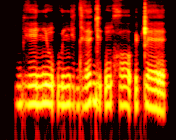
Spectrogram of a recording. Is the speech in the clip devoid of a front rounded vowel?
yes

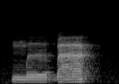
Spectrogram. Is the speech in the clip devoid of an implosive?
no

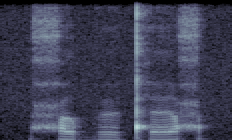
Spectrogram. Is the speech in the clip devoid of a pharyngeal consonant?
no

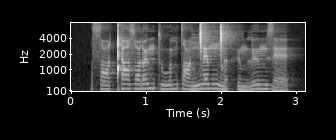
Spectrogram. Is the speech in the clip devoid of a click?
no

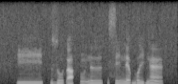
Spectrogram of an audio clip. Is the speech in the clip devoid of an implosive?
no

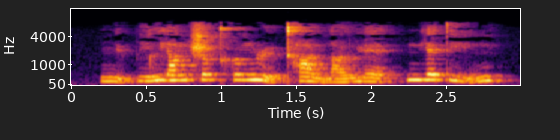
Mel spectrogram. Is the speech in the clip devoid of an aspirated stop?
no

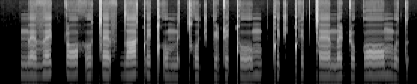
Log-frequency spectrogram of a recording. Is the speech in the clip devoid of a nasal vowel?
yes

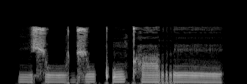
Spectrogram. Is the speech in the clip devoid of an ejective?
no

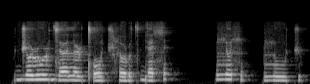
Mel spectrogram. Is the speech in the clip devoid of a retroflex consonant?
no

